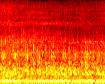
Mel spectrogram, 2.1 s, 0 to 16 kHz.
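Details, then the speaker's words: 1950 Chevy truck stovebolt six warming up after new gaskets, plugs and valve adjustment: smooth, even idle with light valve-train patter over it, nothing harsh; valve train audible but not necessarily bad, healthy. "I can hear the valve train working, which isn't necessarily a bad thing."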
